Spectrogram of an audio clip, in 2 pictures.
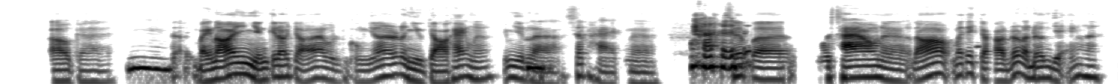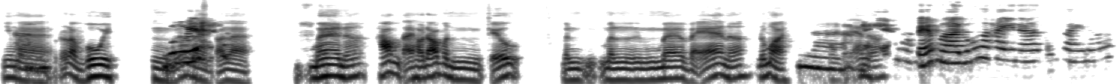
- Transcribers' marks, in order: tapping; laugh; other background noise; distorted speech; chuckle
- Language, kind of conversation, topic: Vietnamese, unstructured, Nếu không có máy chơi game, bạn sẽ giải trí vào cuối tuần như thế nào?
